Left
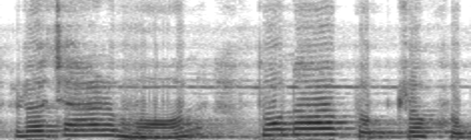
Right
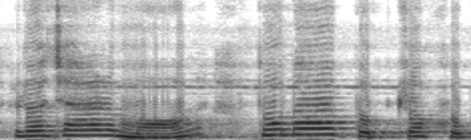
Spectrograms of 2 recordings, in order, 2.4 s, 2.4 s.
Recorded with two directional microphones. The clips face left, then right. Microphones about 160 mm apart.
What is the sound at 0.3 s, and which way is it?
A woman's voice, 35° right (ahead or behind).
